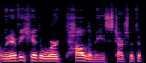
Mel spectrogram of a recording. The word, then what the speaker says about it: Ptolemy: you hear the word Ptolemy starts with a p p t o l e m y Ptolemy the p is silent of course that's Greek people are running Egypt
